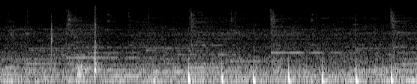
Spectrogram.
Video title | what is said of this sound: Discover Foodie Hotspots in Central Wisconsin: Main Grain Bakery And Father Fats | tap it and it's hollow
